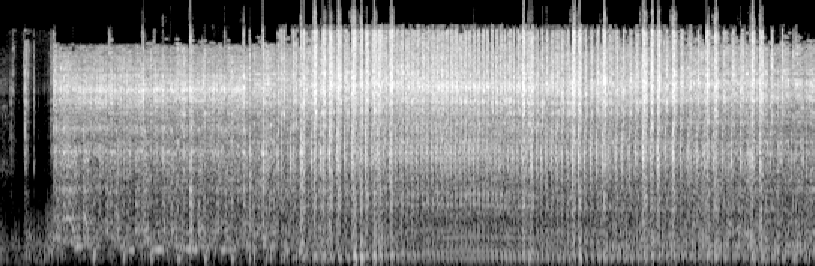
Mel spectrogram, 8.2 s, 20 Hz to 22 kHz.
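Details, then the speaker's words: Kohler KD425-2, cold start: cranking catches, then the engine stumbles and stutters unevenly without settling into a steady run. Hard start from lost fuel prime; the owner suspects an air leak, and a fuel hose is cracking. "Losing fuel, man. Come on, man. Prime it. Yeah, I gotta fix that."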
